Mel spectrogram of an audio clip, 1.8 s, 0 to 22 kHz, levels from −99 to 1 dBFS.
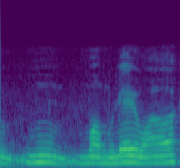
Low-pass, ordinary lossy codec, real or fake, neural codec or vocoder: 7.2 kHz; none; fake; codec, 16 kHz, 8 kbps, FunCodec, trained on LibriTTS, 25 frames a second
